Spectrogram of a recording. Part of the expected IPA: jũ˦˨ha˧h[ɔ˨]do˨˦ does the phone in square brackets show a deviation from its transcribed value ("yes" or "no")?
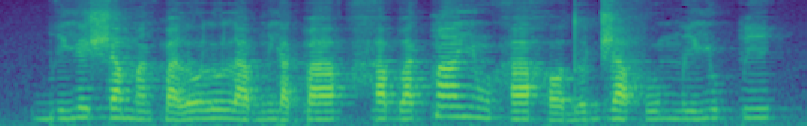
no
